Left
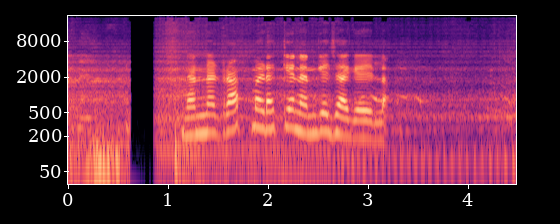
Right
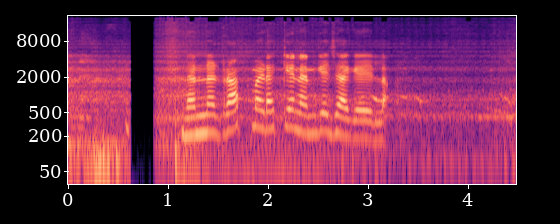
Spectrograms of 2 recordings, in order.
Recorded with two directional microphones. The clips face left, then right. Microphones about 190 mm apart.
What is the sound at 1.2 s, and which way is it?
Speech, 10° left (ahead or behind).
